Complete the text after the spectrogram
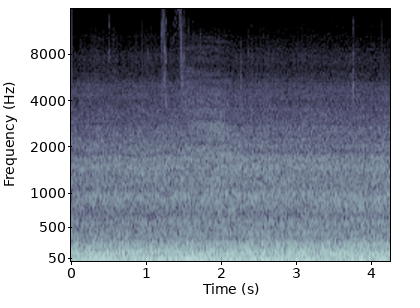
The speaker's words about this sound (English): Hang on, I'm rolling up my window because we have too much traffic noise. Let me roll down the other window so I don't fucking suffocate.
